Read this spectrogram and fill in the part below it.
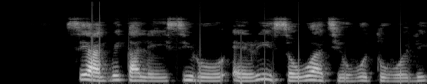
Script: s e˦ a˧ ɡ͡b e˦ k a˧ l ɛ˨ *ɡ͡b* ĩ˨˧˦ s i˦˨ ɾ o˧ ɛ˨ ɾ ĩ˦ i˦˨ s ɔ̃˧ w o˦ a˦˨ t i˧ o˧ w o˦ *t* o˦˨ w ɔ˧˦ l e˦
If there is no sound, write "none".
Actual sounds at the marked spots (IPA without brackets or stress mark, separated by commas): none, t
